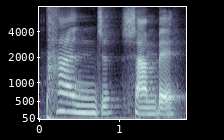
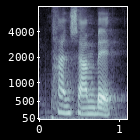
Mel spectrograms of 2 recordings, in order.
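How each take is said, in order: First: A j sound is heard after the n. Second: No j sound is heard after the n. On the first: This is how it is written. The speaker calls it wrong. "it is written like this" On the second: This is how people really say it. The speaker calls it right. "in reality, we say panshambe"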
